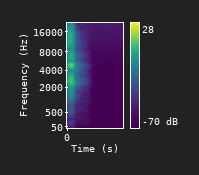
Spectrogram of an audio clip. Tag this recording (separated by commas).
Hands, Finger snapping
